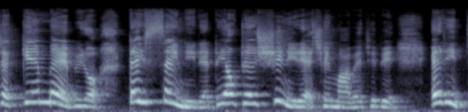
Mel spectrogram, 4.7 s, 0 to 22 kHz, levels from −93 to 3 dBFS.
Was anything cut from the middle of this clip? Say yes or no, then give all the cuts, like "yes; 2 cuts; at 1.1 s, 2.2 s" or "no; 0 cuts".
no; 0 cuts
